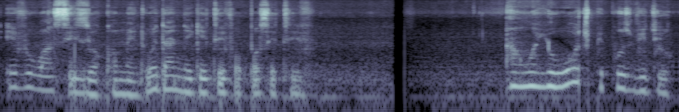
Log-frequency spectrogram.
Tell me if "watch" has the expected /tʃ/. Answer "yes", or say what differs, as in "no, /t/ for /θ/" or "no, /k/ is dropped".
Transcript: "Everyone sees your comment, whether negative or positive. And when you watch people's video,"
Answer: yes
